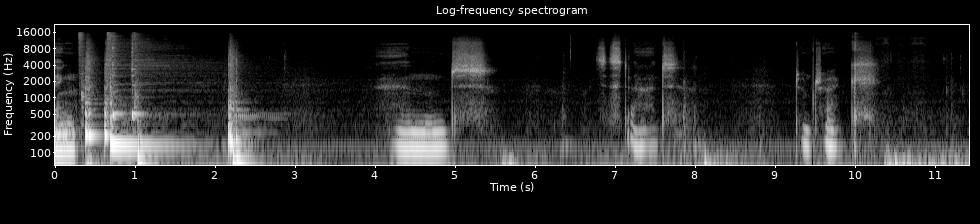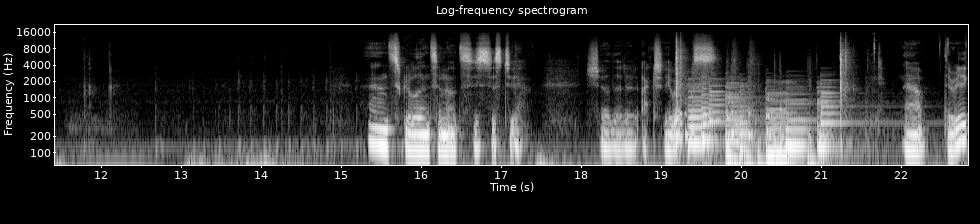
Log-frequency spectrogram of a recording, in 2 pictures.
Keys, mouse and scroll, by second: 0.2-2.7 drag, 6.4 click, 7.9 click, 8.8 click, 11.1 e, 11.8 d, 12.7 click, 13.1-16.6 drag, 17.7 Home, 17.7 End, 18.3 Home, 19.1 space, 21.2 space.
